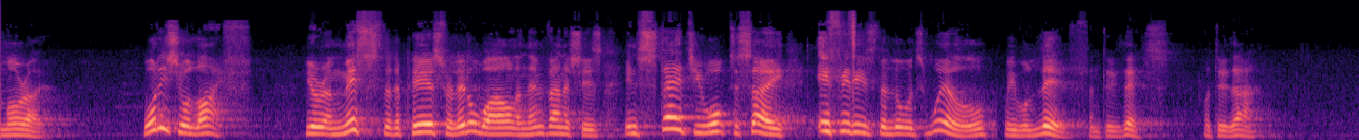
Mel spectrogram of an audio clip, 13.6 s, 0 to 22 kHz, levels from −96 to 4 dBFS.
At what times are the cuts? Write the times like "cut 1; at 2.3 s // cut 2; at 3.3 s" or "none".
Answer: cut 1; at 10.0 s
